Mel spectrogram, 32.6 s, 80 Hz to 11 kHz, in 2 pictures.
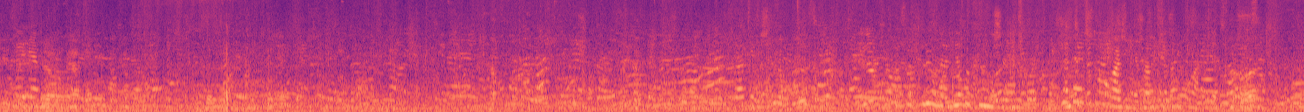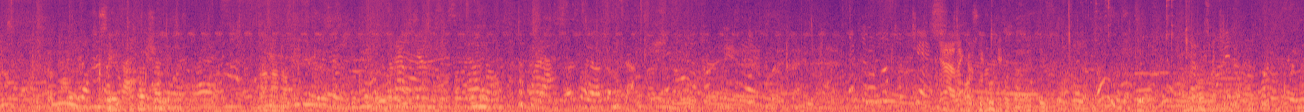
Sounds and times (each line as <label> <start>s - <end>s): vistors passing by on the narrow road 0.0s - 32.6s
